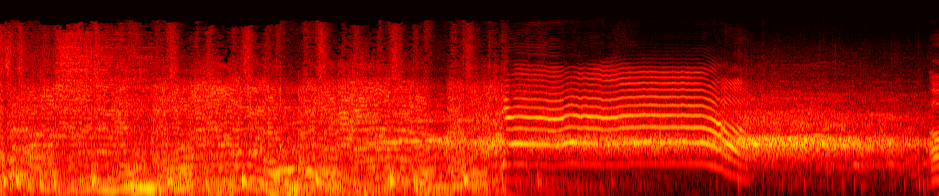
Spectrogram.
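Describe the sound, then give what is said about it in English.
A crowd in DC cheers and roars loudly as Antwon Tanner is brought out, then a single high, sustained scream rises above the noise, holds steady for a couple of seconds and slides downward in pitch as the cheering fades. “All right, y'all better get loud for Antwon Tanner and Lee”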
